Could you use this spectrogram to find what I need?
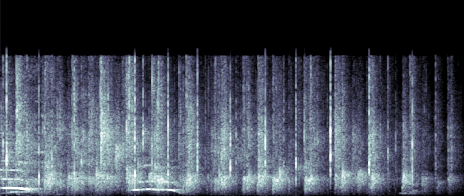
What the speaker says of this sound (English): let's give Jerica a huge round of applause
